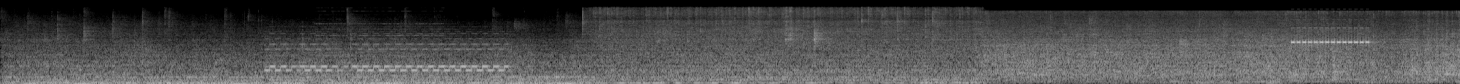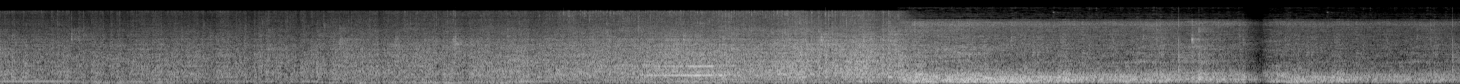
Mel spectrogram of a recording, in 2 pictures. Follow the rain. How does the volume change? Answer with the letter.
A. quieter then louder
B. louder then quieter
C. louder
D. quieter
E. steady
C.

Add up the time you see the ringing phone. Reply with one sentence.
The ringing phone can be heard for 5 seconds in total.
